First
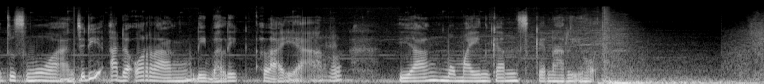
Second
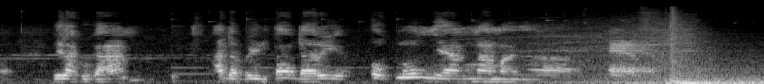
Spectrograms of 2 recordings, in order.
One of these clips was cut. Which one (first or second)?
first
